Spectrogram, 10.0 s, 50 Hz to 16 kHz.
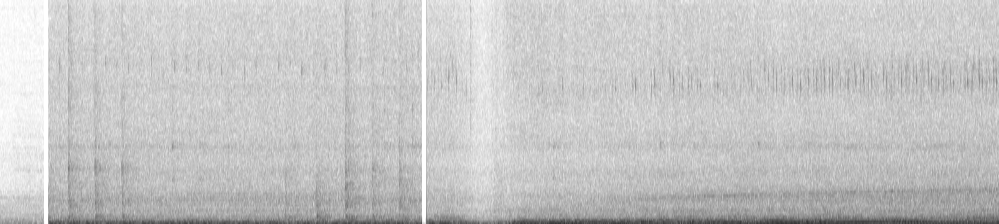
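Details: Nissan 180SX Type X, SR engine with TD06 20G turbo, Nistune ECU, 3-inch dump pipe with muffler deleted, on the dyno at 15 psi: strong smooth pull rising in pitch with no misfire or knock; about 255 rwkw with injectors maxed out, engine healthy.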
